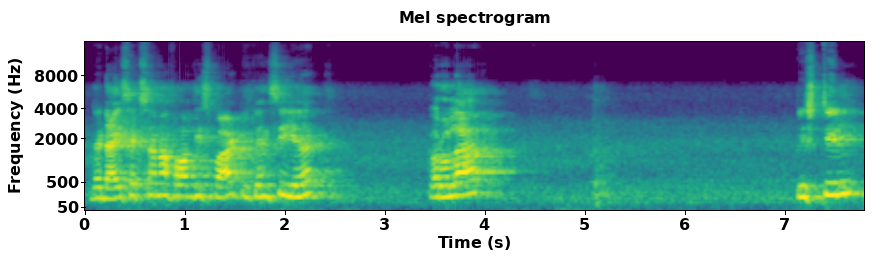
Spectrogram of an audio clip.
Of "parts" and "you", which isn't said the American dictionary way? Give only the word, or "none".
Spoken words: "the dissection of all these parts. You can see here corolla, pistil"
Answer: parts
